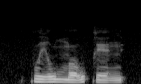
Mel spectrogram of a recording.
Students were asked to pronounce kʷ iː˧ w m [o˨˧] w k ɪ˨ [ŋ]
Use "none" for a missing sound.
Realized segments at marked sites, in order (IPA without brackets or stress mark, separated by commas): o˨˥, ŋ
